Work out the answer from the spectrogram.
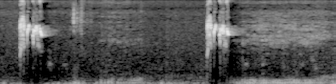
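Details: Sooty-headed bulbul song used as a lure to draw bulbuls and prompt them to call: two brief bursts of bright, bubbling whistled notes about three seconds apart, with low rumbling background noise between them.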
